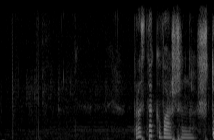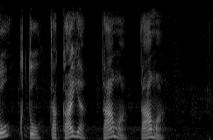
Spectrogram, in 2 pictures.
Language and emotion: Russian, neutral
